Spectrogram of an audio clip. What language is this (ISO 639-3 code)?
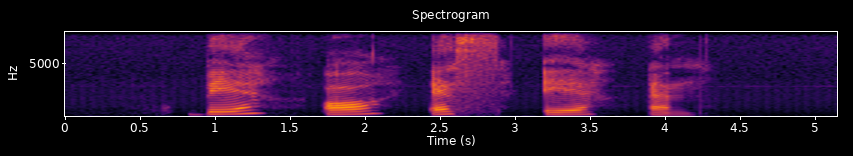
nor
